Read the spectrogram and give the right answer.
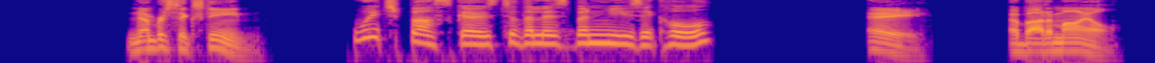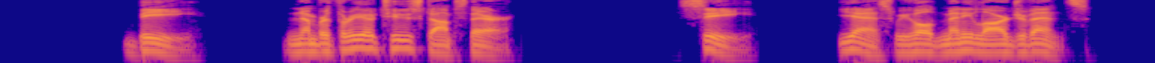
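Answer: B: Number 302 stops there.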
